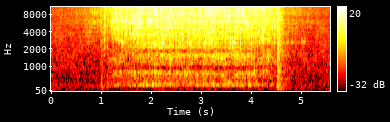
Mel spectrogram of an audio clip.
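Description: Water sprays and splashes into a washing machine drum.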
